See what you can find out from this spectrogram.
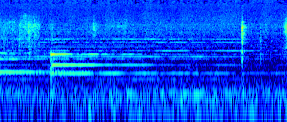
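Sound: rain falling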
